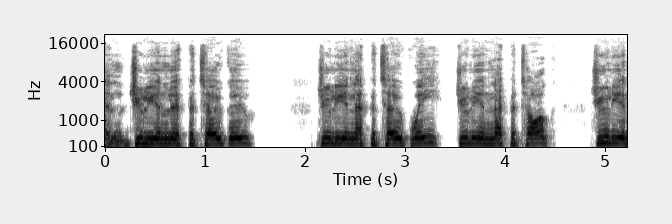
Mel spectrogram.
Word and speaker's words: Lopetegui: To 9th position, and I think West Ham, Julian Lopetegui. No, that's not how you say it. Julian Lopetegui.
